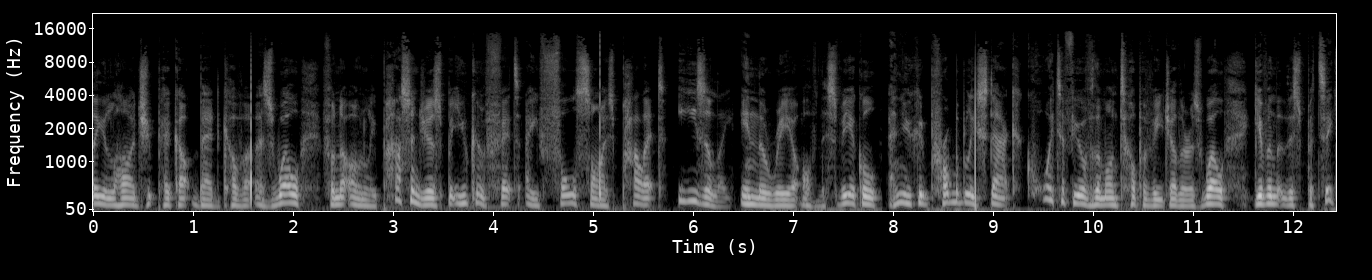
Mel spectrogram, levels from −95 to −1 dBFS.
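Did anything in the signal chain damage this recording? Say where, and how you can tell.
Yes. A voltage step, likely from a connector or switch in the analogue wiring, entered the signal three times. Each produces a single loud pop, roughly 20 to 25 dB above the sound, at 1.57–1.60 s, 5.06–5.08 s and 8.82–8.84 s, while the audio continues underneath.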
